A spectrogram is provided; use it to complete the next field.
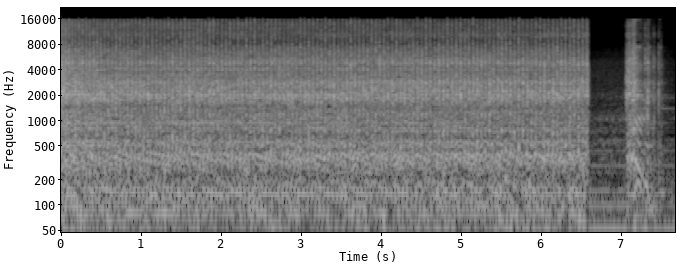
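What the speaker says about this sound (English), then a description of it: "I'm using my impact, so we'll drive this out" A loud, rapid impact wrench hammering rattle drives out the passenger CV axle nut on a 2011 Toyota Sienna AWD, running steadily for several seconds, cutting off abruptly, then a brief second burst before quiet.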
